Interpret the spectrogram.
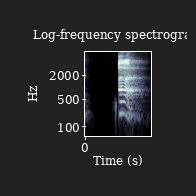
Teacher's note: হলকের শুরু হইতে হামজা হা উচ্চারণ করতে হয়। হলক মানে গলা, কণ্ঠনালীর শুরু থেকে, এই যে কণ্ঠনালী হচ্ছে এই যে এখান থেকে শুরু হয়েছে, এই যে এই জায়গাটা, এই যে গলাটা শুরু হয়েছে না, একটা ছোট্ট একটা গর্তের মতো আছে, এখান থেকে আমরা হামজাটা উচ্চারণ করব, লাইক আ।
